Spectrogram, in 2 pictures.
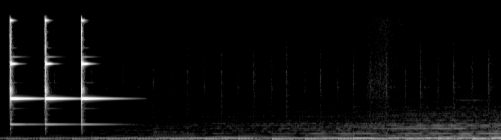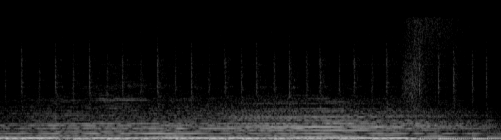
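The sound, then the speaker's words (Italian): A small bell rings three quick, bright, high strikes at the start, then gives way to a steady, low, humming tone that fills the rest. “Dieci ore, che a tutti parvero dieci secoli, ma alla fine la campanella suonò.”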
